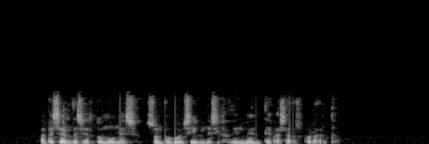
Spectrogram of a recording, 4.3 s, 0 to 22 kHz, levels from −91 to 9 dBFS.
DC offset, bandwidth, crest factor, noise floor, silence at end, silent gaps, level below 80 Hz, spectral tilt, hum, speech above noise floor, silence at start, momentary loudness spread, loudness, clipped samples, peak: under 0.1%; 7.8 kHz; 22 dB; -84 dBFS; 0.95 s; none; -66 dBFS; -5 dB/octave; none; 57 dB; 0.4 s; 9 LU; -28 LUFS; under 0.1%; -8 dBFS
